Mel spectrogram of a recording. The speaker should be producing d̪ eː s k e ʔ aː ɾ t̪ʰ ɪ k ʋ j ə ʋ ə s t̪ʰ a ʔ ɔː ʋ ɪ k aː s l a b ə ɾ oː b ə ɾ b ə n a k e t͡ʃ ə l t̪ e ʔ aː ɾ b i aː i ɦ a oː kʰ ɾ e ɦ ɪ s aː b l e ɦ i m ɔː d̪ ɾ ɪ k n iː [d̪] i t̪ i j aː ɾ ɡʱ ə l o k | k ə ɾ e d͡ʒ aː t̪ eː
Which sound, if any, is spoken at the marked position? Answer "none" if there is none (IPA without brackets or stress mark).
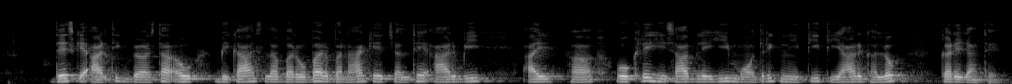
t̪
